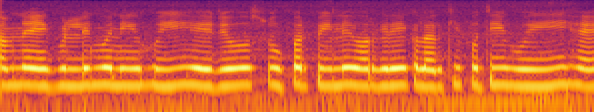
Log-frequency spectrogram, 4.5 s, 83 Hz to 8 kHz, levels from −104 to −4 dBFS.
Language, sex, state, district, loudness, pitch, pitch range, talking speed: Hindi, female, Haryana, Charkhi Dadri, -14 LUFS, 250 Hz, 245-255 Hz, 230 wpm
